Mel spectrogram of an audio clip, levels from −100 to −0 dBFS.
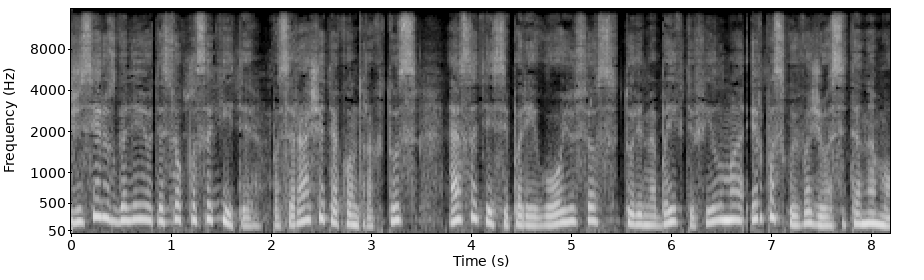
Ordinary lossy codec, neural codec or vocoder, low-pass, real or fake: AAC, 48 kbps; none; 14.4 kHz; real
